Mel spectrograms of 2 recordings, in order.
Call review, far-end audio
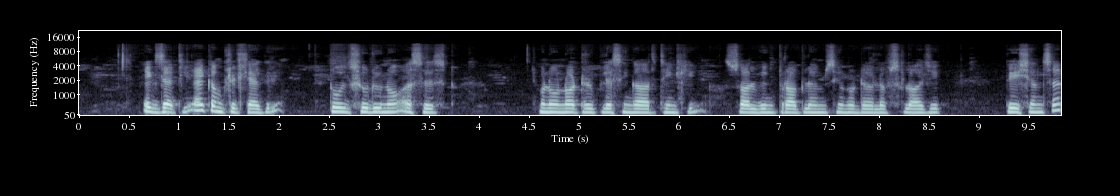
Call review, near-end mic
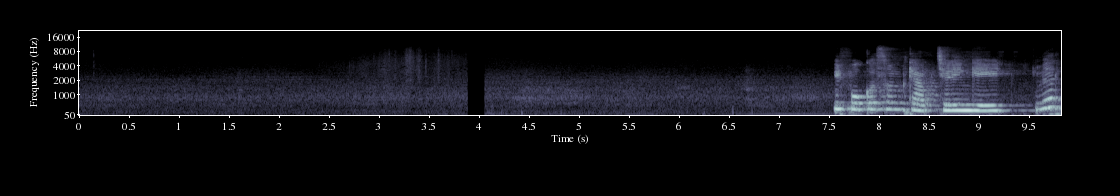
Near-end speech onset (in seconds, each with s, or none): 7.6 s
